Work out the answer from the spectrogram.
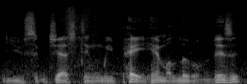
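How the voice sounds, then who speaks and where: An actor with an American accent playing a tough, easygoing army major in a video game, casual and confident. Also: male voice, sits low, fairly quick, slight background noise, natural voice. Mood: cocky, dismissive. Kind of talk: naturalistic game acting.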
